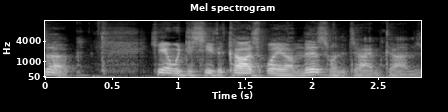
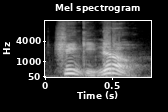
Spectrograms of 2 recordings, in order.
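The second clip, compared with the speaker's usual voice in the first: higher, louder warning shout; urgent cry; 7 semitones higher, 7 dB louder than usual. Acted. Gaara calling to Shinki to stop, urgent shout. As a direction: call out to stop someone.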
